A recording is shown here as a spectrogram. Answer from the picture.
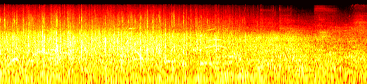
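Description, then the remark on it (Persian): Sustained applause from a large audience at a school gathering, a dense steady clatter of many hands clapping that holds at an even level for several seconds before easing slightly, with a faint murmur of voices underneath. “لطفاً بلند شید. همگی تشویق کنید.”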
